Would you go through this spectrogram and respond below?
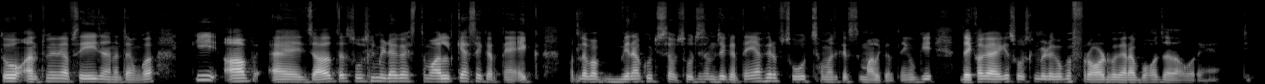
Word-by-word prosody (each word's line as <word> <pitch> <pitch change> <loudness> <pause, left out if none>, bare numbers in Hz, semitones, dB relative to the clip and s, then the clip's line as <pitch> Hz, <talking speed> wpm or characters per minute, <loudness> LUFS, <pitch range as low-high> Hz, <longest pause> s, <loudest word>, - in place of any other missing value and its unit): तो 150 - +6
अंत 125 0 +1
में 145 - -2
मैं 145 - +1
आपसे 135 0 0
यही 135 0 +3
जानना 115 -3 -2
चाहूँगा 110 +2 -1 0.4
कि 210 -1 0 0.2
आप 150 +1 +7
अ, - - -9 0.2
ज़्यादातर 120 +4 +3
सोशल 150 +2 -6
मीडिया 150 -1 +2
का 150 - +2
इस्तेमाल 140 -1 +1
कैसे 145 -1 0
करते - - -4
हैं? - - -1
एक - - -3 0.3
मतलब 130 -1 -1
आप 125 - +1 0.2
बिना 130 +1 +3
कुछ 140 -2 -5
सो 125 - -3
सोचे-समझे 125 +1 -5
करते 115 +2 -3
हैं 140 - -1
या 145 - 0
फिर 155 +1 0
आप 155 - -5
सोच-समझ 120 -3 -5
के - - -3
इस्तेमाल 110 -2 -4
करते 95 +2 -12
हैं 110 +1 -7
क्योंकि 125 +3 -3 0.3
देखा 115 +4 +6
गया 130 -1 +8
है 120 - +4
कि 140 - -1
सोशल 130 +1 -6
मीडिया 125 -1 +1
के - - +1
ऊपर 130 - -5
फ्रॉड 115 0 +3
वगैरह 110 -1 +3
बहुत 115 +1 -5
ज़्यादा 105 -3 -2
हो 100 0 -9
रहे 90 - -15
हैं? - - -21 0.2
जी। - - -23
125 Hz, 250 wpm, -25 LUFS, 115-140 Hz, 0.4 s, गया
